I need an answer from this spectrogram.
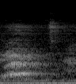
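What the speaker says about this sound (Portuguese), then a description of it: "meus cachorros estão latindo" Dogs barking at a distance, a short muffled burst of yips in the first half-second, faint behind steady room noise.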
